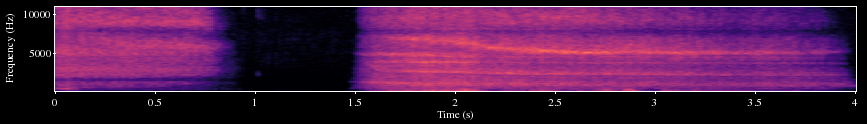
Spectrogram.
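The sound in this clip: Slow, controlled breathing through the nose: a short breathy sound, a pause of silence, then a longer, steady airy exhale that carries on to the end, soft and unvoiced, with no talking.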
